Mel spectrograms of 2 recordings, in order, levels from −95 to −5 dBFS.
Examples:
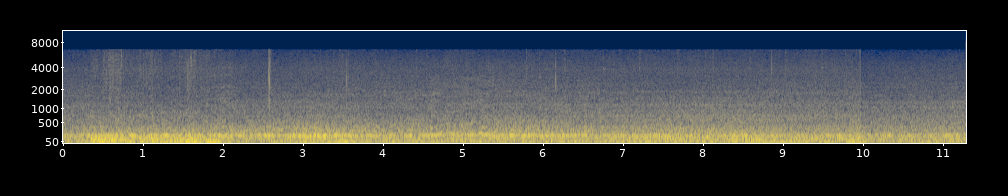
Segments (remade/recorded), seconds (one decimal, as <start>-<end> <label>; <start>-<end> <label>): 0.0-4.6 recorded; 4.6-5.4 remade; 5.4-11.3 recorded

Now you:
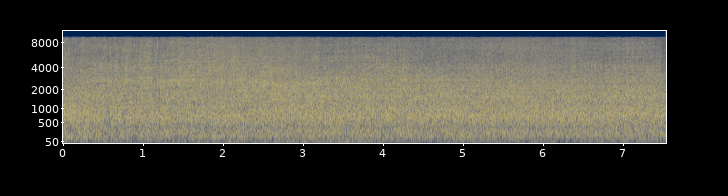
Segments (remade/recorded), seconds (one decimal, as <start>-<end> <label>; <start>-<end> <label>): 0.0-1.9 recorded; 1.9-3.1 remade; 3.1-5.7 recorded; 5.7-6.5 remade; 6.5-7.5 recorded

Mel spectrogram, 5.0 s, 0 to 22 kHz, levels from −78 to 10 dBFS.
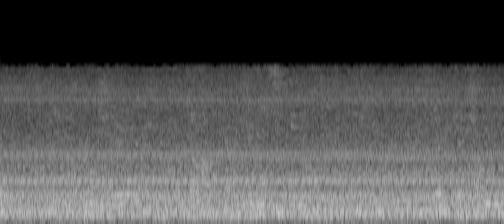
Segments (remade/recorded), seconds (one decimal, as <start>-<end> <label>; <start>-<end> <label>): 0.0-5.0 recorded

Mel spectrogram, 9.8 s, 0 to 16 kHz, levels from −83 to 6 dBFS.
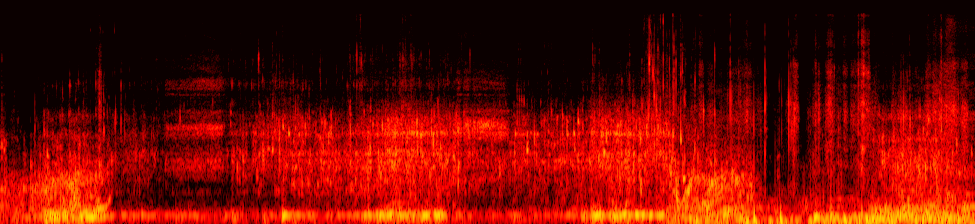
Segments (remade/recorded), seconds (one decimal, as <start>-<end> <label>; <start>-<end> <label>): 0.0-9.8 remade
